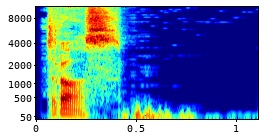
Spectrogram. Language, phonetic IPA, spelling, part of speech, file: Russian, [tros], трос, noun, Ru-трос.ogg
- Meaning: hawser, line, rope (thick)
